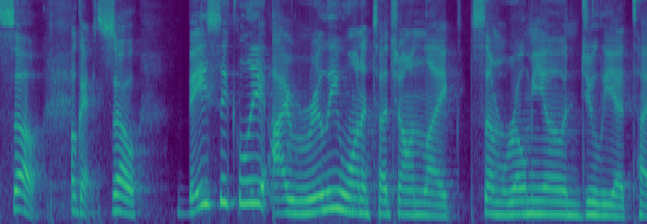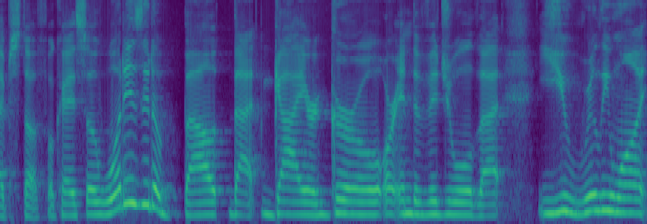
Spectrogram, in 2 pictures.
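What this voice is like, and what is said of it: Slightly hoarse voice. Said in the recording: “These allergies are killing me ... My voice is a little hoarse at the moment.”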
